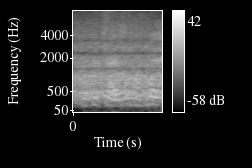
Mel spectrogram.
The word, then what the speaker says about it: Pothichoru: Am I pronouncing it right? Pothichoru. Pothichoru.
